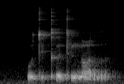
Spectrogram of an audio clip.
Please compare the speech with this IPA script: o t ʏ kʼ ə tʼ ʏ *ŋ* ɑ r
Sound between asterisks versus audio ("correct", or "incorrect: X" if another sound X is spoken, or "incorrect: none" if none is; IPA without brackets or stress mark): correct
